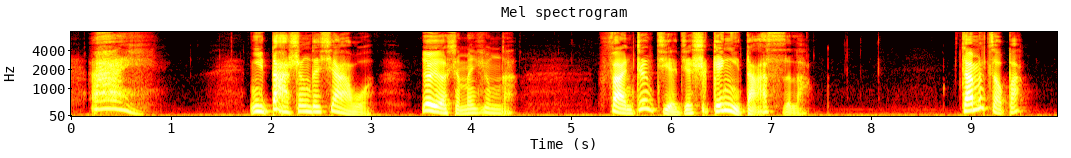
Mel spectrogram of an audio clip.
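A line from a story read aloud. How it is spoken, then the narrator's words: Sighing. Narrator (Chinese): 阿紫叹道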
